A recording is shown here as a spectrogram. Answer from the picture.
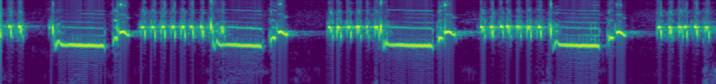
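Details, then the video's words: A pair of bar-winged prinias, male and female, in loud continuous song used as a lure: buzzy high trills alternating with lower drawn whistles, about five phrases in under four seconds. "Burung Prenjak Jantan Betina Gacor Dor"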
